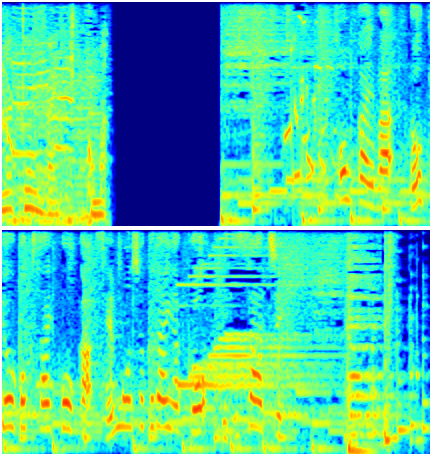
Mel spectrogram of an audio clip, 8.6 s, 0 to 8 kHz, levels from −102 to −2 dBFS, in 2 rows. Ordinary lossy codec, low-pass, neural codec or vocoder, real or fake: none; none; none; real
